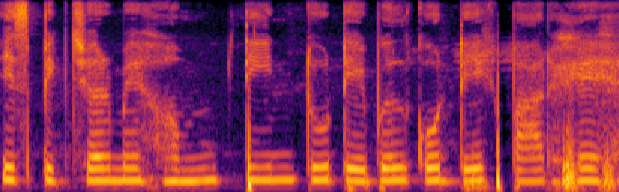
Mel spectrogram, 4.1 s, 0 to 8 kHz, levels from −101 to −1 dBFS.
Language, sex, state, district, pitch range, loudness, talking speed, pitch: Hindi, male, Assam, Kamrup Metropolitan, 180-195 Hz, -20 LUFS, 175 wpm, 190 Hz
